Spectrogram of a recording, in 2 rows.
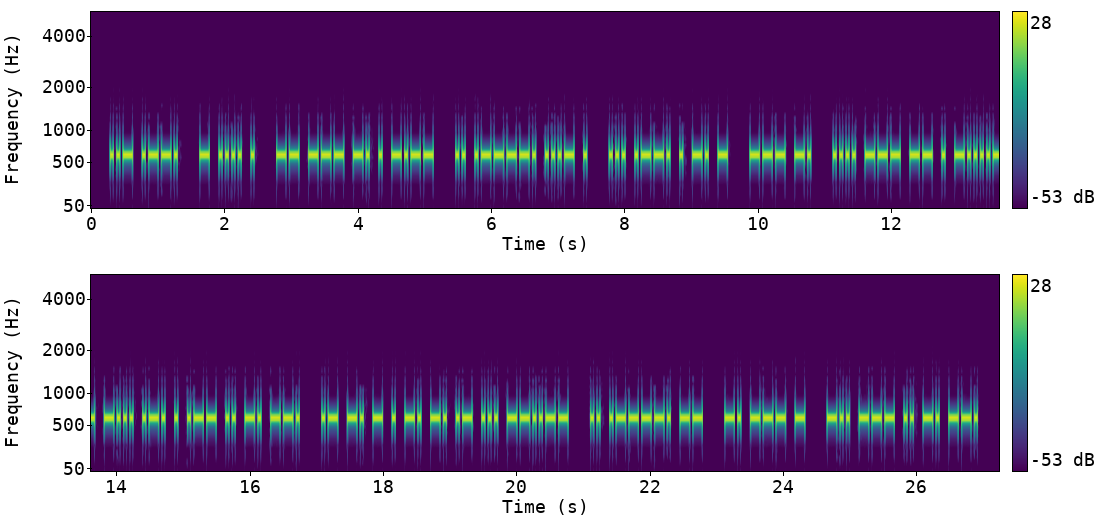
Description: Morse code, heard as a keyed tone, about 25 wpm, 600 Hz. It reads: UP THE MONEY I'VE SPENT ON HOME-BREWING ANTENNAS, I'M NOT DOING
